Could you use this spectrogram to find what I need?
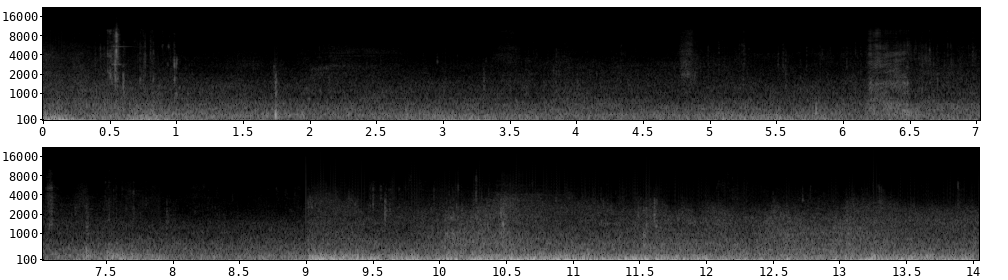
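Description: Wind blows across open water, rumbling outdoors.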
